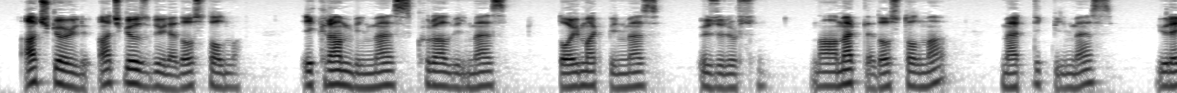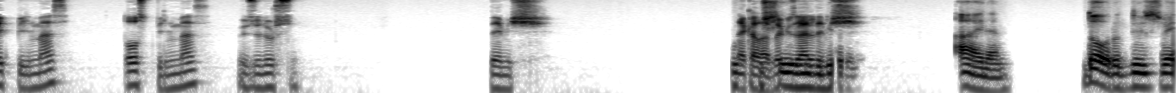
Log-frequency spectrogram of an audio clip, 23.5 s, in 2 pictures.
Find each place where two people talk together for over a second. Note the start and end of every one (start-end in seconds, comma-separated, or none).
19.1-20.4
